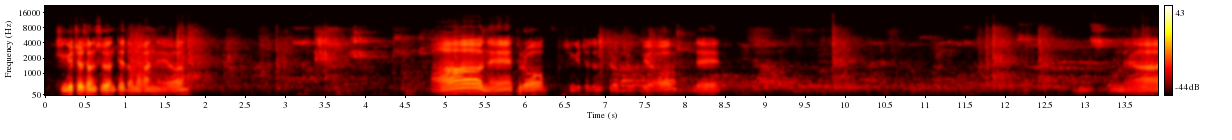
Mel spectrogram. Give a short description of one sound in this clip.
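A squash ball smacks off rackets and walls in an echoing court.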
